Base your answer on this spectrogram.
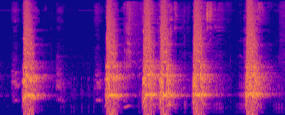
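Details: A pet dog angrily reacts to friendly dog sounds played to it, giving six loud, rough barks, two of them in a quick double, spaced unevenly across a few seconds.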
